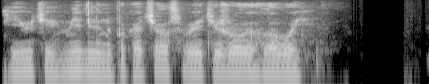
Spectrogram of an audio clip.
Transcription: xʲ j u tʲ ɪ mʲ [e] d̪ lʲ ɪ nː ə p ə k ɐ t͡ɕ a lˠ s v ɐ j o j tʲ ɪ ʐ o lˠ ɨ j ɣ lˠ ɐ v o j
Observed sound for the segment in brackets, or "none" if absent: e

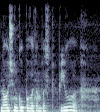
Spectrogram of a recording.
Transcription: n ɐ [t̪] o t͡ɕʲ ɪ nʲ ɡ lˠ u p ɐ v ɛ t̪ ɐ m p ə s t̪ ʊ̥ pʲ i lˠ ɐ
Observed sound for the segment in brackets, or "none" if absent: none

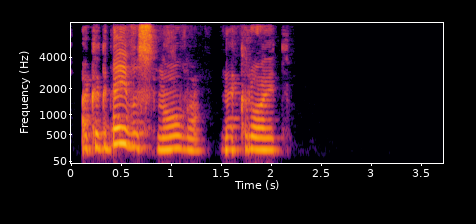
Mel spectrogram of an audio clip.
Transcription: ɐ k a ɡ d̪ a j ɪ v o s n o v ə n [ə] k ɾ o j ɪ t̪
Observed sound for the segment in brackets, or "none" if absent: ɐ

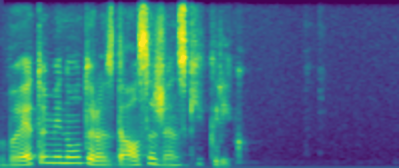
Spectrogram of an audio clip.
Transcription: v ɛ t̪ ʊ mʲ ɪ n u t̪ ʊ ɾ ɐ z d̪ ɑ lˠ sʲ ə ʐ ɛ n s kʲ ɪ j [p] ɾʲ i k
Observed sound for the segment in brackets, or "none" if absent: k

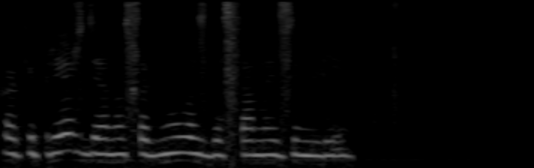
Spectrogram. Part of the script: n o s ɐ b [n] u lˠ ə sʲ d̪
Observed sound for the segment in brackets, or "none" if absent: n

